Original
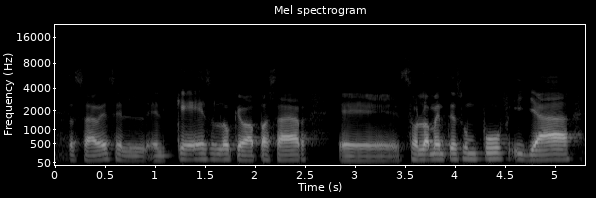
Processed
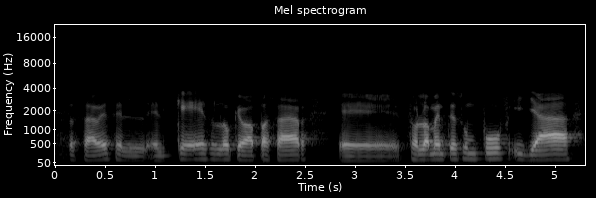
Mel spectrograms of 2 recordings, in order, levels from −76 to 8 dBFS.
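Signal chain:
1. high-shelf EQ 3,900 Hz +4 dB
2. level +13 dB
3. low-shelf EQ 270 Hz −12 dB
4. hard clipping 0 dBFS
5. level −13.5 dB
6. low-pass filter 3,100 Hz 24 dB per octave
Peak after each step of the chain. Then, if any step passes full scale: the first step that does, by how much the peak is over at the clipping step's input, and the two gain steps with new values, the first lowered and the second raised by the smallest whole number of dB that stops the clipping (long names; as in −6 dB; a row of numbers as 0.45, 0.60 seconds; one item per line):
−17.0, −4.0, −5.5, −5.5, −19.0, −19.0 dBFS
no step passes full scale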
